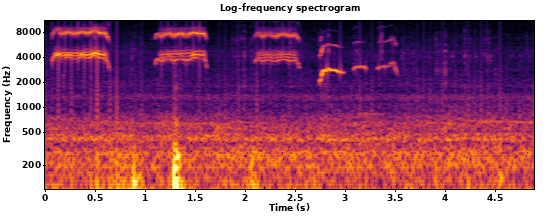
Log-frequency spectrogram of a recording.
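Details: Wild lesser kestrel nestlings at a 2023 nest, being fed a mouse by their mother, give three drawn-out, high, thin wheezing notes, then a few shorter rising squeaks, over a steady low rumble.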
